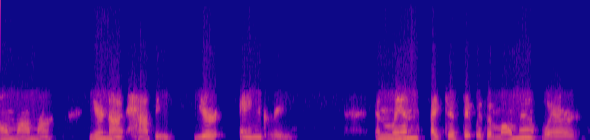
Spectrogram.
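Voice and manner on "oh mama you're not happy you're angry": quiet, little voice. Retelling what a child in the back seat said to the mother: little child's voice. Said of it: "I hear this little voice".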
